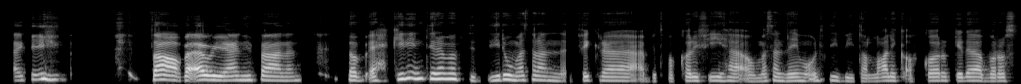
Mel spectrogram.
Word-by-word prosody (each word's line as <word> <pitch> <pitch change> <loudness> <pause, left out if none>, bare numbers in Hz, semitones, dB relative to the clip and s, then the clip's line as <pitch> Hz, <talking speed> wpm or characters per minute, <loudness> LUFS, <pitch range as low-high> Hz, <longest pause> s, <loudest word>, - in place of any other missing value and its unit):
أكيد، 220 +3 -1 0.9
صعب 205 -4 +7
أوي 205 0 +7
يعني 200 +1 0
فعلًا، 185 -1 +1 0.5
طب 190 -2 -1
احكي 195 +7 -1
لي 285 - +3
أنتِ 265 0 +1
لمّا 255 0 +6
بتدّي 185 -5 -5
له 225 -1 +4
مثلًا 195 -4 -3
فكرة 175 -2 -3
بتفكّري 160 +4 -5
فيها، 175 -1 -4
أو 145 - -4
مثلًا 165 +3 -5
زي 165 +1 -1
ما 165 - -4
قُلتي 185 0 -5
بيطلّع 155 +1 -5
لِك 175 -1 -5
أفكار 175 +1 -4
كده 170 +1 -1
برّه 160 +1 -4
180 Hz, 155 wpm, -17 LUFS, 170-205 Hz, 0.9 s, صعب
